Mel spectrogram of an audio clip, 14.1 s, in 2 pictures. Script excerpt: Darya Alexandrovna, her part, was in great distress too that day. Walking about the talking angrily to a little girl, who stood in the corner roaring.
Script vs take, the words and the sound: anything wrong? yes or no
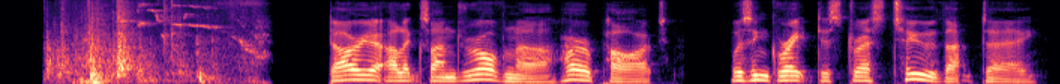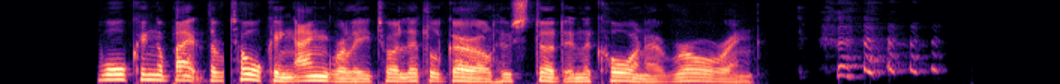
yes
